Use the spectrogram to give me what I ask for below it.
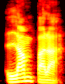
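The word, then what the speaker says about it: lámpara: have those el ventilator a lamp is la lampara gotta stress that first syllable got an accent right there the floor in general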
